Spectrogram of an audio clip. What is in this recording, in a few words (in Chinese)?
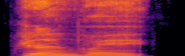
"认为", Chinese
